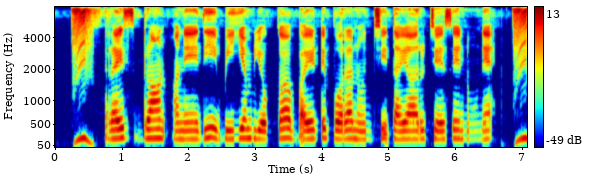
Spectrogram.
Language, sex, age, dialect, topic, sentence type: Telugu, female, 36-40, Southern, agriculture, statement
